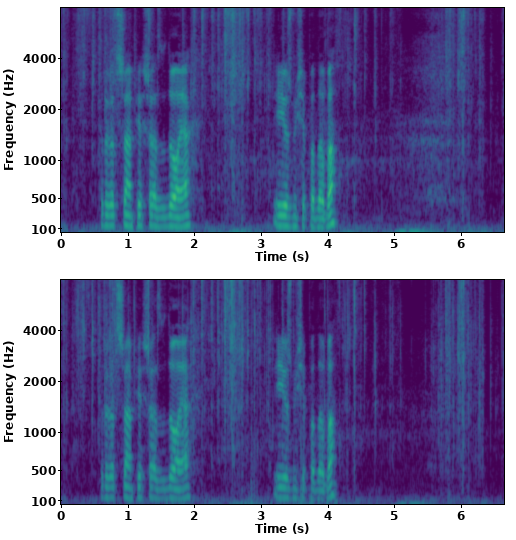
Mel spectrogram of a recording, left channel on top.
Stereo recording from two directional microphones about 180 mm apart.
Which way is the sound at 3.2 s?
30° left (ahead or behind).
